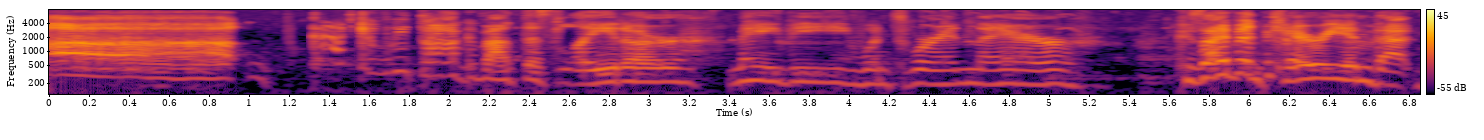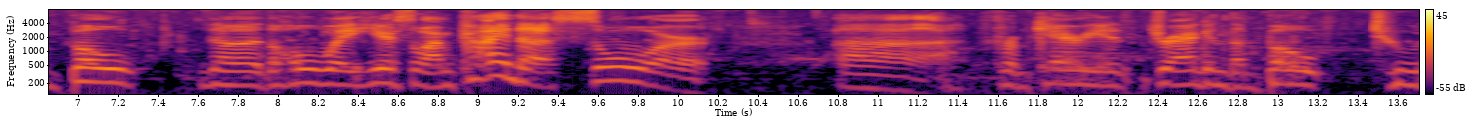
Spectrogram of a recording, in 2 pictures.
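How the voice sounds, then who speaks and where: In a put-on character voice, the speaker delivers raspy, middle-pitched lines at a fairly slow pace. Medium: virtual streamer. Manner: easygoing, simple.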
